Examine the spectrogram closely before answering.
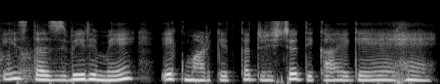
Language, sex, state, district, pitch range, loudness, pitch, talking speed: Hindi, female, Assam, Kamrup Metropolitan, 195-230 Hz, -15 LUFS, 205 Hz, 135 wpm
